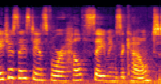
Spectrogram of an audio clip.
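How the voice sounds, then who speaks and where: A woman speaks at a high pitch. Her pace is moderate. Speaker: tax expert. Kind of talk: interview.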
